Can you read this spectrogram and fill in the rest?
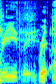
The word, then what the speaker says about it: Reedley: How do you say it? Say Reedley. – I usually say Ridley, but... – Yeah, some people Reedley. In Ridley say it like that.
